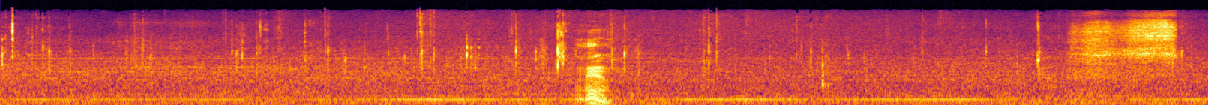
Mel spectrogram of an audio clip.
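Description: Close-up chewing of Hot Tamales chewy cinnamon candy: small wet clicks and smacks of the mouth over a steady low hum, with a short hiss of breath near the end.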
